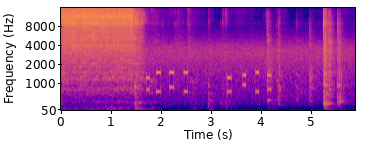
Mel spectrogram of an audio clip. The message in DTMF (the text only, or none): 4393 1035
